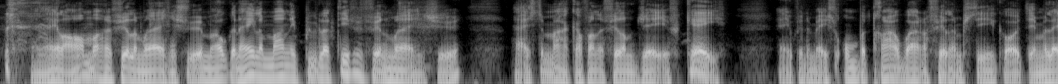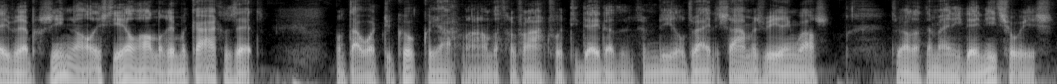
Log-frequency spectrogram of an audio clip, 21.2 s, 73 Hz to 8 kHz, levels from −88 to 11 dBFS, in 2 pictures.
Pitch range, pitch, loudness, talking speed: 70-95 Hz, 80 Hz, -20 LUFS, 185 wpm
